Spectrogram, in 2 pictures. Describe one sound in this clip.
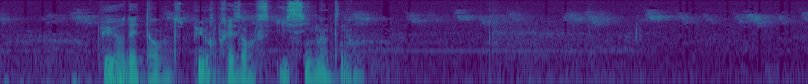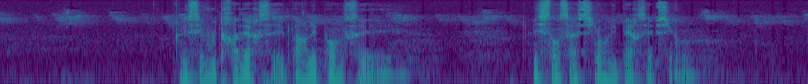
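A man speaks slowly and calmly.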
